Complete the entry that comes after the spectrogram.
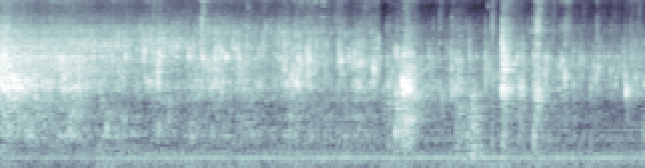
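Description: Peeled boiled eggs hitting hot oil in a steel kadhai, setting off a loud sizzle at once that eases into steady frying with scattered pops and crackles.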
